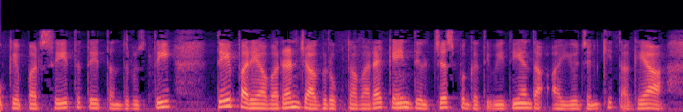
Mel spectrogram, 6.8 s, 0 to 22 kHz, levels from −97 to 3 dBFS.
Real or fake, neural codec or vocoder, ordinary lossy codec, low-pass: real; none; none; 7.2 kHz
